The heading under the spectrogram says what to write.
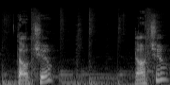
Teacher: two sounds blend together form a new sound often results in sounding like like a ch like a ch or a j like a j sound so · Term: ending sounds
